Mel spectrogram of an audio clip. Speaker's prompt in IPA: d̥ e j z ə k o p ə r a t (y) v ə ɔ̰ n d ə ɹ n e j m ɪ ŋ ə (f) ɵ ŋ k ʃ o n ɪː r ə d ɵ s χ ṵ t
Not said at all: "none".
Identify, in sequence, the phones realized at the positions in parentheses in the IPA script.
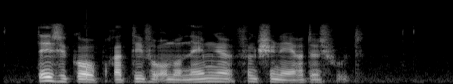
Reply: i, f

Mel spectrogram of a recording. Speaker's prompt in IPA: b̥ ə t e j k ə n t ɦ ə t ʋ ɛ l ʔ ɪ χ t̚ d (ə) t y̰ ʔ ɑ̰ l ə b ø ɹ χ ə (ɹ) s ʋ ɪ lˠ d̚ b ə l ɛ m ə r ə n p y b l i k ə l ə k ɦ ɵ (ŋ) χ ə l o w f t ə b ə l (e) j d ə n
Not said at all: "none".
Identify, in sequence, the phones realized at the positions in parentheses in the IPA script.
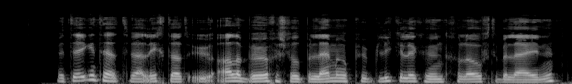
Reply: ɑ, ɹ, n, ɛ

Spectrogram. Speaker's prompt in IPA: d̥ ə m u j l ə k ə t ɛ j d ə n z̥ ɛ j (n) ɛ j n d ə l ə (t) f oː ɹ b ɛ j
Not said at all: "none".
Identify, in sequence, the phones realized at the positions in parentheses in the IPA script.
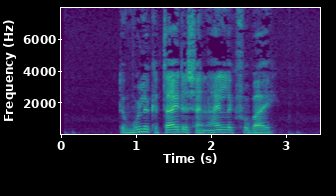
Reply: n, k

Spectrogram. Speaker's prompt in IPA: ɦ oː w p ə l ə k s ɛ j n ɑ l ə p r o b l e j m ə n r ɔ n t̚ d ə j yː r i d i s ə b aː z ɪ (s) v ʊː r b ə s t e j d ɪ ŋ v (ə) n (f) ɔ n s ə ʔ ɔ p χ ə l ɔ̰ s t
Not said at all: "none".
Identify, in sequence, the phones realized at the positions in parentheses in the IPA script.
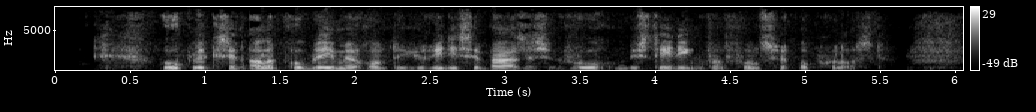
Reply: s, ɑ, f

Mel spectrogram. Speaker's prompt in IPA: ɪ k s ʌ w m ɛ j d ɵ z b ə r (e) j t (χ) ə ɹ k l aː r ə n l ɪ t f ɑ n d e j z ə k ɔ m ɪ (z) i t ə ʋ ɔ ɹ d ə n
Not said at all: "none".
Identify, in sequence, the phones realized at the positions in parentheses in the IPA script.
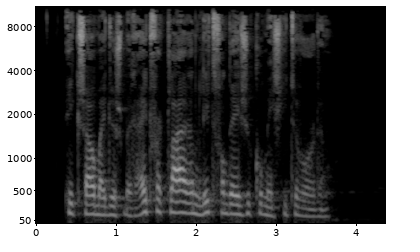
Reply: ɛ, f, s

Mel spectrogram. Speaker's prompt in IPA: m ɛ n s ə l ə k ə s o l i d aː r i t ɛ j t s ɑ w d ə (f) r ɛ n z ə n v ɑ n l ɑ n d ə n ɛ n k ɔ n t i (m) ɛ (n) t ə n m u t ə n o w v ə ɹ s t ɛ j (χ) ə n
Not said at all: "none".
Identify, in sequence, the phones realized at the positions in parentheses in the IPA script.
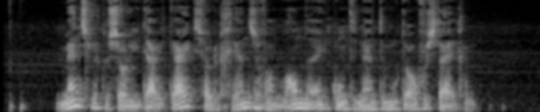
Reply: χ, n, n, χ

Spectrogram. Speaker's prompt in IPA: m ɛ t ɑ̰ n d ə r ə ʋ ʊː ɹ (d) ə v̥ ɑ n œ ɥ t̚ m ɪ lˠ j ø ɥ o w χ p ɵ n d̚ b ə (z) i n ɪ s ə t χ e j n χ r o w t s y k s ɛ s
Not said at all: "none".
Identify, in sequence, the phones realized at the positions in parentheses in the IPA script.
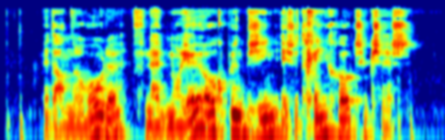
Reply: d, z

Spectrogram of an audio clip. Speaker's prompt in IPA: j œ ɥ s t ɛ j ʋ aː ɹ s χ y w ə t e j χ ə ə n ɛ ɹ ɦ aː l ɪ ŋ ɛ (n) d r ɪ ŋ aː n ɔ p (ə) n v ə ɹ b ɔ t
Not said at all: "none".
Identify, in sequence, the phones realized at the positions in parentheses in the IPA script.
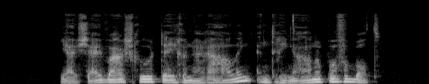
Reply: n, ə

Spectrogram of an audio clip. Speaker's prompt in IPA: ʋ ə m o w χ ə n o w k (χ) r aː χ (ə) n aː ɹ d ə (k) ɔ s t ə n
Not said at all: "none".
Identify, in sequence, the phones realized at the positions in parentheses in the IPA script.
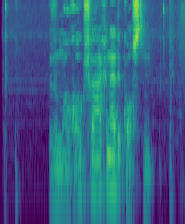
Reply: f, ə, k

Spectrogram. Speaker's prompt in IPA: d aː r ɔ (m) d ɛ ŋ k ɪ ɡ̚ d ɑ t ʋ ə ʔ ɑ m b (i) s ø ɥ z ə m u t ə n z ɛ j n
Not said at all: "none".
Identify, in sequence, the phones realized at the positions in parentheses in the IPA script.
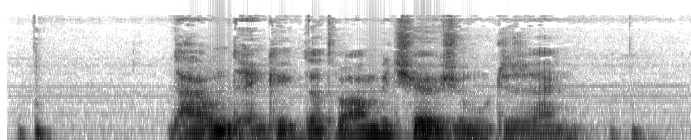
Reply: m, i

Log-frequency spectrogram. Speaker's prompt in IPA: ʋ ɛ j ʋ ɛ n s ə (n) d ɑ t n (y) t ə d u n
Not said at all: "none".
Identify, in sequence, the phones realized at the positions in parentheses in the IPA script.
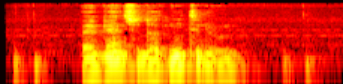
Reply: n, i

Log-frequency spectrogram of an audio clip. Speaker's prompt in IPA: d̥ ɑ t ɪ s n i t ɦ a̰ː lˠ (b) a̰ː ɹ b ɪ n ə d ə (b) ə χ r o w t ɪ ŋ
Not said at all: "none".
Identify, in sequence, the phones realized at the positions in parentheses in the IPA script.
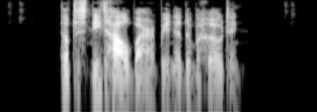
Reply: b, b

